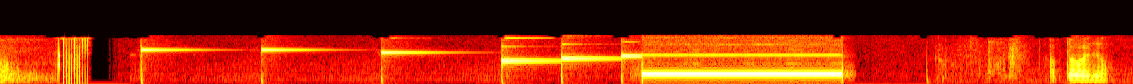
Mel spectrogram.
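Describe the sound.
Telephone line tones while a call is transferred: a click, then a run of short decaying beeps at shifting pitches, then a sustained steady multi-tone signal, followed by brief noise and a short voice at the end.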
